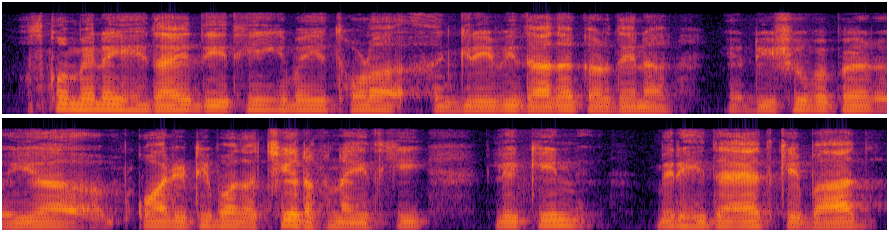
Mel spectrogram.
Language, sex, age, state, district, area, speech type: Urdu, male, 18-30, Delhi, Central Delhi, urban, spontaneous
